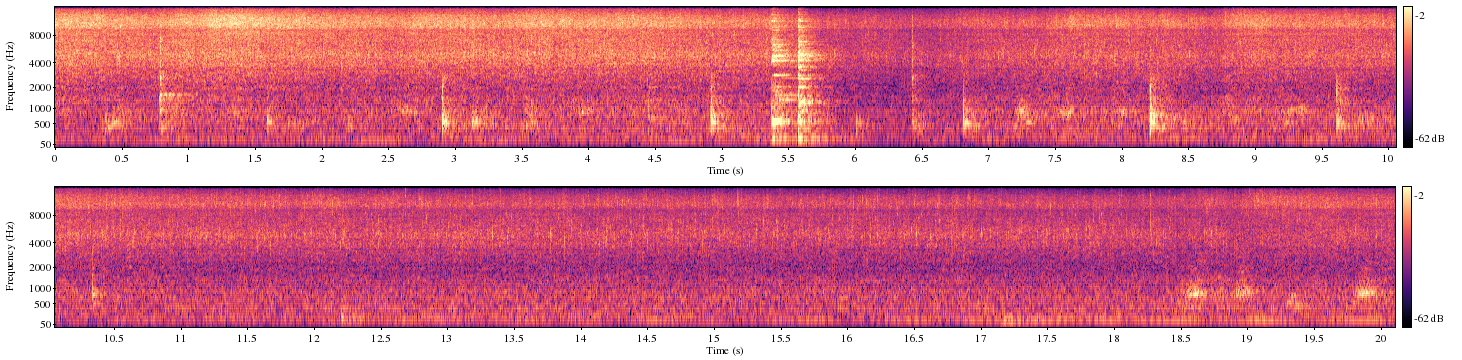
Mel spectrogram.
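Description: Onion and spice masala sizzling in hot oil in a kadhai, freshly added and being fried, while a wooden spatula stirs and scrapes it. The hiss is loudest at first and eases off after a sharp clatter about five seconds in.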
